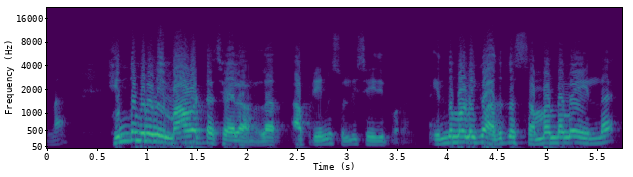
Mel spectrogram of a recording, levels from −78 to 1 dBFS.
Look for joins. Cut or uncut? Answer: cut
